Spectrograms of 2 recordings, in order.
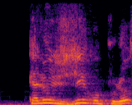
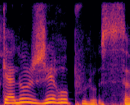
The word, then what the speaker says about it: Kalogeropoulos: Je prononce bien votre nom? Kalogéropoulos serait plus exact. Kalogéropoulos, voilà.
